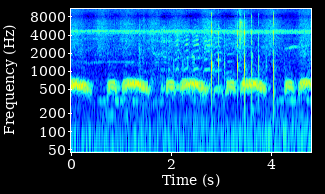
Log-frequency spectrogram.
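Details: Turtle doves cooing: a steady series of soft, low, rolling coos, short and long notes alternating, with a few sharp clicks or taps in the middle.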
